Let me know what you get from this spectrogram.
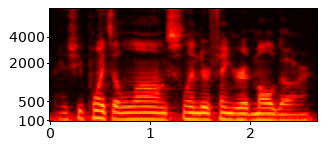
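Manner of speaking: ordinary talk, nothing marked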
